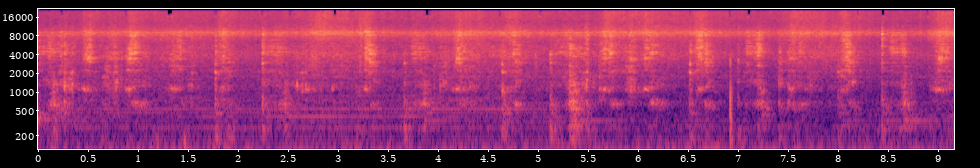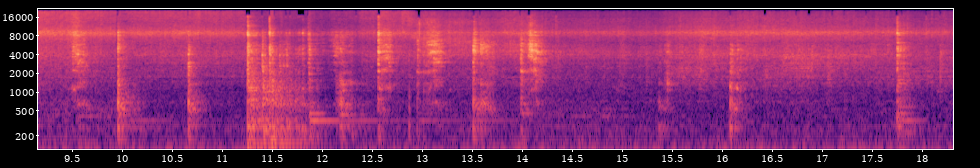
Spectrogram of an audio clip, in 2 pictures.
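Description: Spice paste for a koi fish curry with mustard and cumin fries in a pan while a spoon stirs it. Repeated scraping strokes rise over a continuous close sizzle, with occasional metallic knocks against the pan.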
